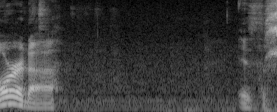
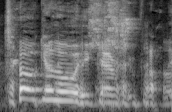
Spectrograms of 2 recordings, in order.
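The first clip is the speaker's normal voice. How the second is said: announcer; 13 semitones higher, 9 dB louder than usual. Acted. Announcing with laughter.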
